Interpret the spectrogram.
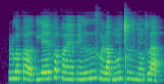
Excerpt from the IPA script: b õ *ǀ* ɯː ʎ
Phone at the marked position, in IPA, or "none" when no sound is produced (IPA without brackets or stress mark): ǀ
